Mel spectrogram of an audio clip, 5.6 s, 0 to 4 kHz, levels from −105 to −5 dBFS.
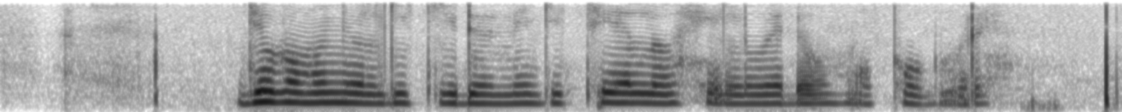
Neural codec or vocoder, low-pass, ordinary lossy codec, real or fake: codec, 44.1 kHz, 2.6 kbps, SNAC; 3.6 kHz; none; fake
